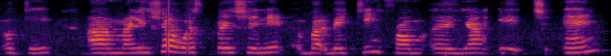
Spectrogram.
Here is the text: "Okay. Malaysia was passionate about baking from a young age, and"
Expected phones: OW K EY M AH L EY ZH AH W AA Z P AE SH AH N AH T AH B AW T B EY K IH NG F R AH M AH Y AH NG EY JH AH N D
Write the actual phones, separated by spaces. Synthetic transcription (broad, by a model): OW K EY M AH L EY SH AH W AA S P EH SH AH N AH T AH B AW T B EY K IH NG F R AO M AH Y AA NG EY CH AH N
